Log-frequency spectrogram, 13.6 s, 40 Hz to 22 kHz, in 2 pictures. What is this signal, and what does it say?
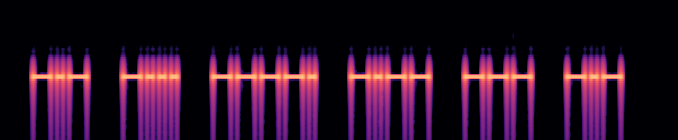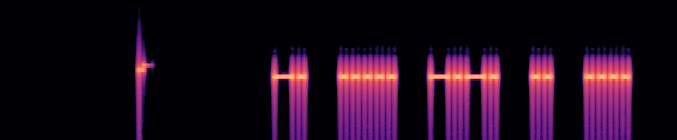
Morse code, heard as a keyed tone, about 20 wpm, spaced as for 14 wpm, 700 Hz. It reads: KB9YOK N5CIH
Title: 207 Lesson 33g - Letter j - Call Signs 20wpm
